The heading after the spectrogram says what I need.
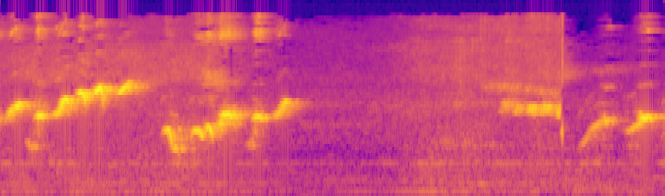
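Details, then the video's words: Lure song of a white-rumped shama for young and wild-caught birds: a string of upward-sweeping whistles and lower warbled notes, a brief quiet gap, then a few further clear slurred whistles. "Pancingan MURAI BATU BAKALAN dan MUDA HUTAN agar NGEPLONG"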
